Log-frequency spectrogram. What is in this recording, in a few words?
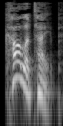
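"collotype", British English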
